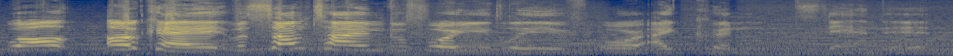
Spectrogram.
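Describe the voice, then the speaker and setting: A woman's voice: fairly high pitch, sing-song, measured pace, sharp tone, full character voice, poor audio. A woman reading the part of a playful, sheepish, eager boyfriend in a fan fiction, teasing and coaxing, over music. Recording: music playing behind the voice.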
